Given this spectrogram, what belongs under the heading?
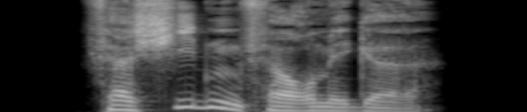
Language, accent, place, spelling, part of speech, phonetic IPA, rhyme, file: German, Germany, Berlin, verschiedenförmige, adjective, [fɛɐ̯ˈʃiːdn̩ˌfœʁmɪɡə], -iːdn̩fœʁmɪɡə, De-verschiedenförmige.ogg
- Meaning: inflection of verschiedenförmig: 1. strong/mixed nominative/accusative feminine singular 2. strong nominative/accusative plural 3. weak nominative all-gender singular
